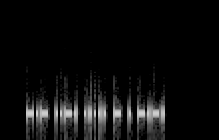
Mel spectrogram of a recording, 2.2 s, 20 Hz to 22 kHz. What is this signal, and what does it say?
Morse code, heard as a keyed tone, about 47 wpm, 700 Hz. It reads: KF5TEC
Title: USA Call Signs - 6 Characters - 3x Character Spacing - 50wpm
